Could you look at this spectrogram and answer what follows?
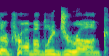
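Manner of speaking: mock grumbling tone. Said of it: "grumbling and mumbling to himself".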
